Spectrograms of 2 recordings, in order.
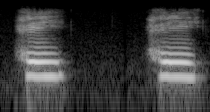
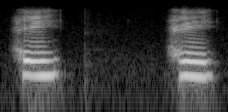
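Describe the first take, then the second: No difference in how they are said.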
